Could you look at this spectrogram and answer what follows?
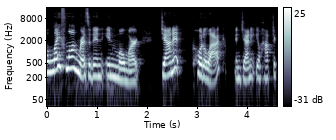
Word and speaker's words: Kotylak: It's Kotylak, but Kotylak is often how people say it. So we're okay, Kotylak.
